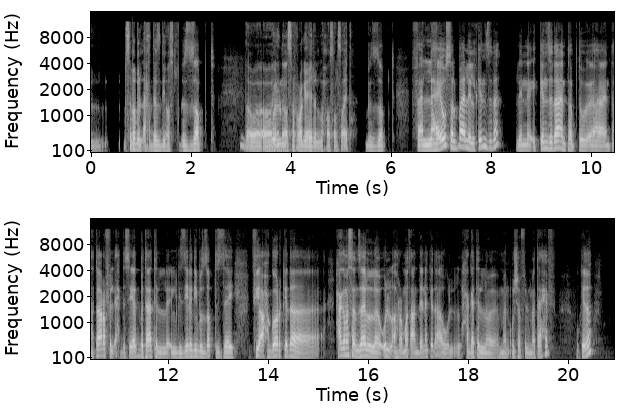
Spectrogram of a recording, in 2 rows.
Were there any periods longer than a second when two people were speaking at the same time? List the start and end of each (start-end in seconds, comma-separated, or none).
none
